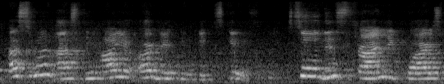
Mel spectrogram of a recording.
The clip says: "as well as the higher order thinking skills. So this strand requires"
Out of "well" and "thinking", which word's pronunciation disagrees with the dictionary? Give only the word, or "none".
thinking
